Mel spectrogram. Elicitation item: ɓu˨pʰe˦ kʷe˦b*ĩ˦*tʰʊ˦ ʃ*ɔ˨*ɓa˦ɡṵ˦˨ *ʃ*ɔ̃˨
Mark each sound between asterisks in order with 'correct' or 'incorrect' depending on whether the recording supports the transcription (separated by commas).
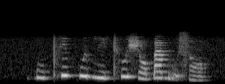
incorrect, correct, incorrect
